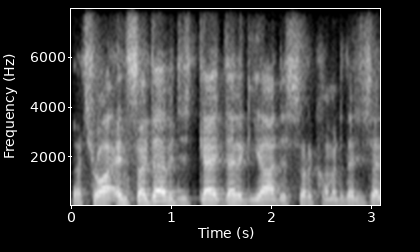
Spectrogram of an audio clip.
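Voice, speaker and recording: In an Australian accent, a man speaks at a fairly high pitch. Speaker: chilli show host. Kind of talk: casual interview. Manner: fast.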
